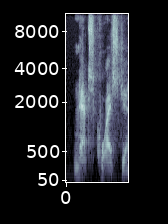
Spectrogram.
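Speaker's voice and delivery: mock deep guttural voice. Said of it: "he had the guttural voice".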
